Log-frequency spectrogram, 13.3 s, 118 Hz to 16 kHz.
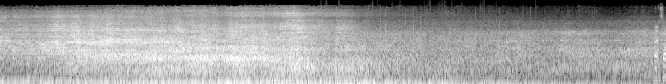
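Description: A Jet2 Airbus A321ceo on its take-off roll at Manchester Airport on a windy day, a loud sustained engine roar building and holding close by, then easing slightly as it passes into the distance.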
